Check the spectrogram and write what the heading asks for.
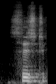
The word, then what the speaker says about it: schist: फिर दूसरा आपका हो गया शिस्ट, सिस्ट की स्पेलिंग होती है SCHIST, सिस्ट से बना हुआ है।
